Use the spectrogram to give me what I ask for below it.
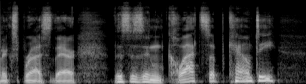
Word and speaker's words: Clatsop: This is in Klatsup County. Klatsup, I believe is how you say that. C L A T S O P. Clatsup. That sounds right. Clatsop. Something like that.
